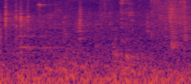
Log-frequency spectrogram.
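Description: Quiet room tone of a meeting chamber with a low hum and a couple of faint clicks.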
